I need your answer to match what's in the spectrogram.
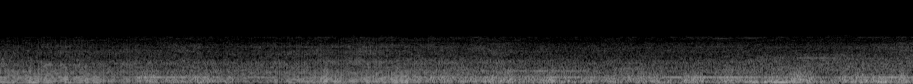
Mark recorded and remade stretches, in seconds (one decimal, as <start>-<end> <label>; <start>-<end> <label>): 0.0-1.4 remade; 1.4-2.2 recorded; 2.2-4.3 remade; 4.3-9.1 recorded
